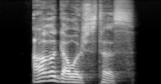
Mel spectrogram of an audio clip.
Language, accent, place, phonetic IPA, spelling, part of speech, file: German, Germany, Berlin, [ˈaːɐ̯ˌɡaʊ̯ɪʃstəs], aargauischstes, adjective, De-aargauischstes.ogg
- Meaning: strong/mixed nominative/accusative neuter singular superlative degree of aargauisch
